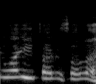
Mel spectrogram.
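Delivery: high, fast, incredulous tone. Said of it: "I'm like".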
